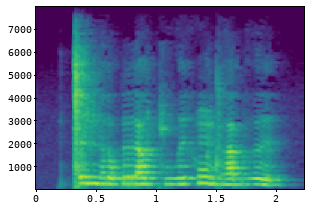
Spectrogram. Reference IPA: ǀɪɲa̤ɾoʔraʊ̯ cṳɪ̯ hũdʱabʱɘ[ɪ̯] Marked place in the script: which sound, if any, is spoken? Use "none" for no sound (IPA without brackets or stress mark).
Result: ɪ̯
